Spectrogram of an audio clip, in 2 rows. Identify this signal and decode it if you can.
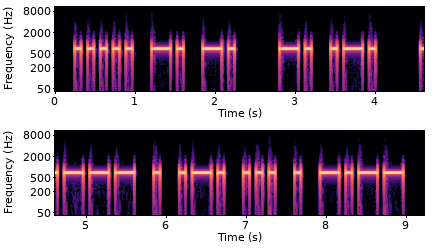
Morse code, heard as a keyed tone, about 15 wpm, 700 Hz. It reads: 5NN NR JERSEY
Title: Practice QSO - Exchange 1 - Beginning - 15wpm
